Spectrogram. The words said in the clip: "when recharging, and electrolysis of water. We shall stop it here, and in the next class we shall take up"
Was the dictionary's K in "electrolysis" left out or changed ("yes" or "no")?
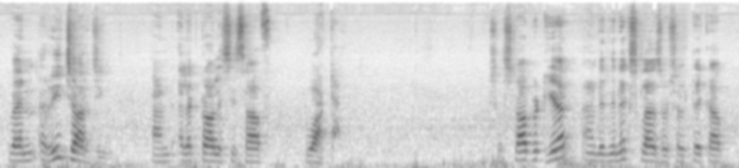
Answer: no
